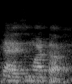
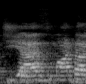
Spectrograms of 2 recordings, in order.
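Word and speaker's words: chiasmata: कई लोग इसे चियाज़माटा भी कहते हैं, बट यू can pronounce as on your wish. अगर आपको कैज़माटा अच्छा लगे तो कैज़माटा बोल सकते हैं, अगर आपको चियाज़माटा अच्छा लगे तो आप चियाज़माटा भी बोल सकते हैं, बट बेटर इज कैज़माटा, ठीक है।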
